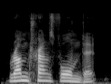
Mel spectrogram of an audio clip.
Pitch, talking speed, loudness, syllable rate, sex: 150 Hz, 160 wpm, -19 LUFS, 5.8 syllables/s, male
